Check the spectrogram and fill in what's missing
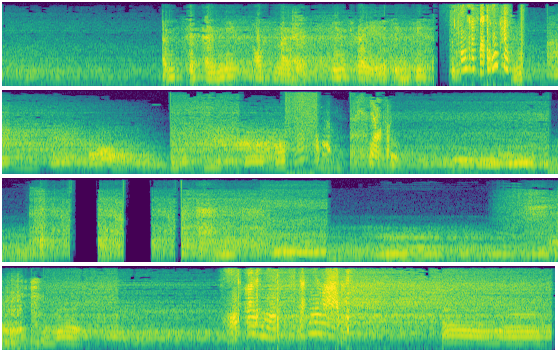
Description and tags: Radically cut up voice samples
